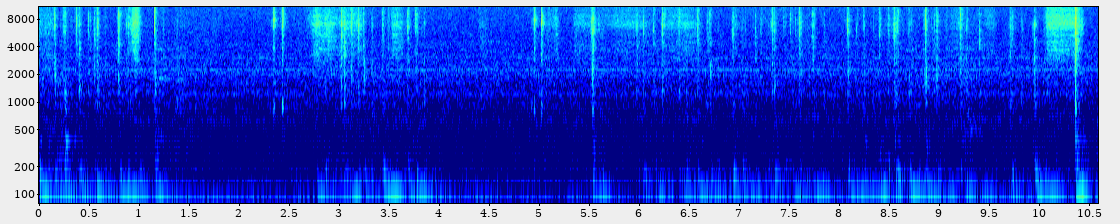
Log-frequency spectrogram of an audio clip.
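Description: Faint typing on a computer keyboard: scattered, irregular key clicks over a low room hum.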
